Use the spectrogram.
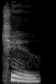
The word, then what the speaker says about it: Qu: Technically though, in Pinyin his name would be pronounced chu.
